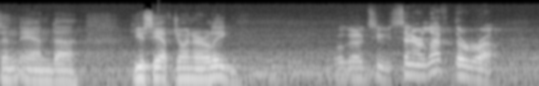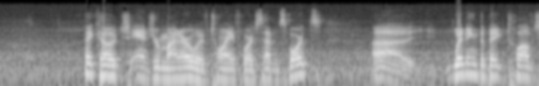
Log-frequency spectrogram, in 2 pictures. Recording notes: press conference at Big 12 Football Media Days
